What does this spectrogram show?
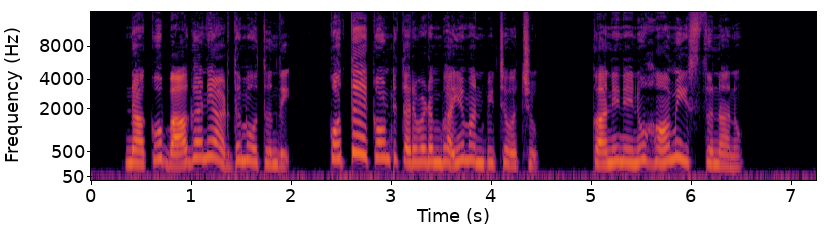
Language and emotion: Telugu, fearful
